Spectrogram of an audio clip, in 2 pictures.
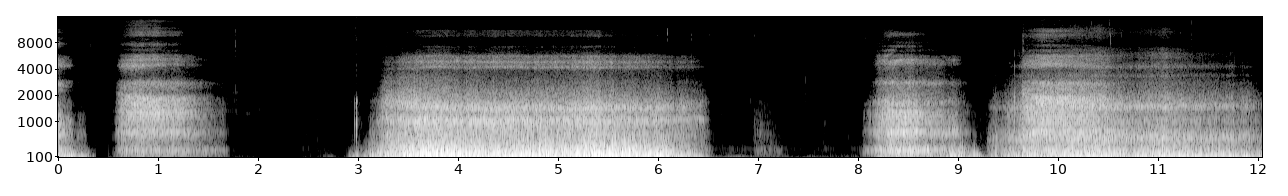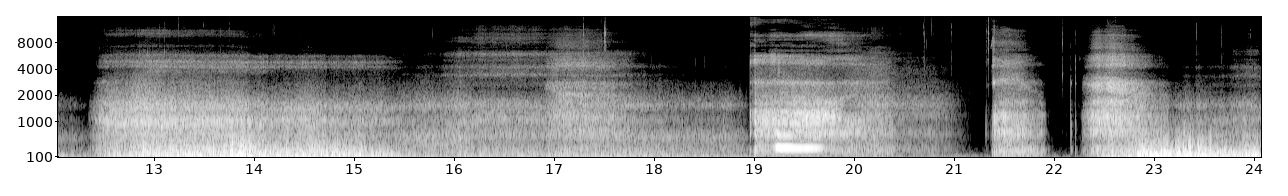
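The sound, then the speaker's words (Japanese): Gentle ASMR blowing into the listener's ears: soft, breathy puffs of air, some long and some short, separated by brief silent pauses. No one speaks. “まずはお耳フーフーしちゃいますね。いいですか。始めちゃいますよ。”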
